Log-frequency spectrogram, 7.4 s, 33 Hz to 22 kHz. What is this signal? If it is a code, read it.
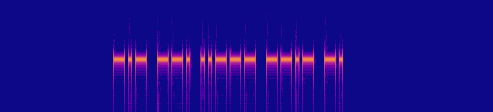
Morse code, heard as a keyed tone, about 22 wpm, 700 Hz. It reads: KG2QN
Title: USA Call Signs - 5 Characters - Repeated 2x - 22wpm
